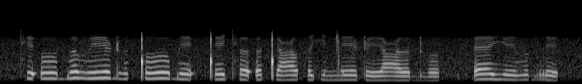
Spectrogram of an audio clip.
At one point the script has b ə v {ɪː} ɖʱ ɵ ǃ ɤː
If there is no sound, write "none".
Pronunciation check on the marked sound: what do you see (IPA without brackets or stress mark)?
ɪː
